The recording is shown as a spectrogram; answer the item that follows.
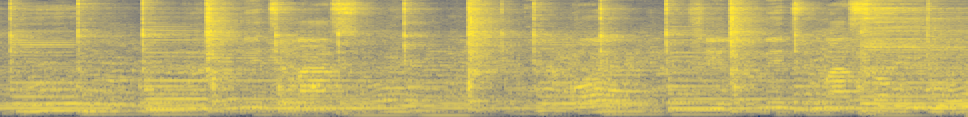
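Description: Live acoustic blues band: an acoustic guitar strummed in a steady rhythm of about two strums a second over upright bass notes.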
